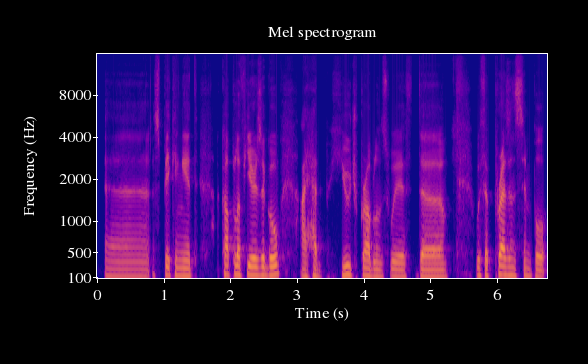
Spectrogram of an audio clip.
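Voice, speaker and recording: Man, 30s, native Hungarian speaker; clear, smooth tone, dry close desk-mic sound; patient step-by-step Q&A host. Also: medium pitch, dry recording. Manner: explains step by step while clicking through software. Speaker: host answering viewer questions. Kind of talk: live Q&A with screen-share demonstration. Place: small indoor room at a desk. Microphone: desk microphone in front of face.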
